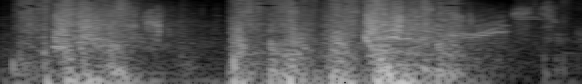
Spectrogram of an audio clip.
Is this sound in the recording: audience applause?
no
